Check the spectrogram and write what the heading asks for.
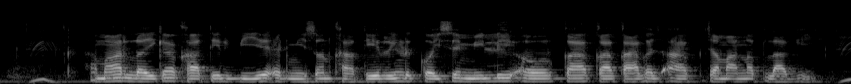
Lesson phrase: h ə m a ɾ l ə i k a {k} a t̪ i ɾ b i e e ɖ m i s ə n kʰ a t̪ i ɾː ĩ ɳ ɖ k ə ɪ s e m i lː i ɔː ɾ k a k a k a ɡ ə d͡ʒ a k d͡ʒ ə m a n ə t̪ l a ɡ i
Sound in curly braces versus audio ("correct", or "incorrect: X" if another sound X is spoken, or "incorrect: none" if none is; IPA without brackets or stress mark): incorrect: kʰ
